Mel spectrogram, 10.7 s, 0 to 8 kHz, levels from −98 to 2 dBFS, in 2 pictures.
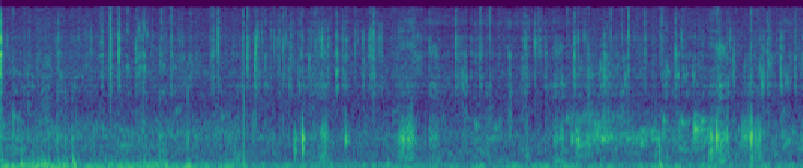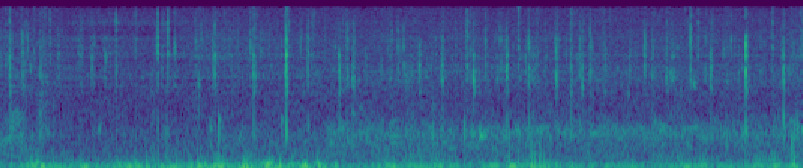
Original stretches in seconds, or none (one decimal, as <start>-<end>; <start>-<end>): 0.0-2.8; 3.8-5.8; 6.6-10.7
